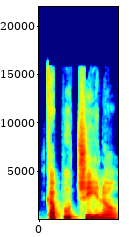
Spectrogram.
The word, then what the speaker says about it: cappuccino: pp and the cc when you see a double consonant the key is to pause for a split second while holding the consonant for a bit longer than usual have a listen to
